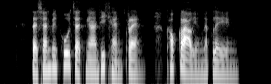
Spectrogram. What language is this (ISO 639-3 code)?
tha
